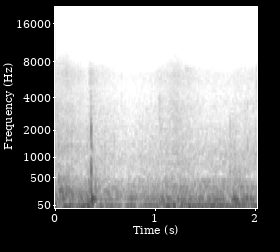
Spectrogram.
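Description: A steady low rumble with a single short knock about a third of a second in.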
